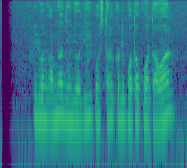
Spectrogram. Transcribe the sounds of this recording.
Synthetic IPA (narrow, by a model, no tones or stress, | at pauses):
riduankamɪld͡ʒəŋd͡ʒodipɔst̪ərkərdipɔt̪ɔkəwart̪awan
